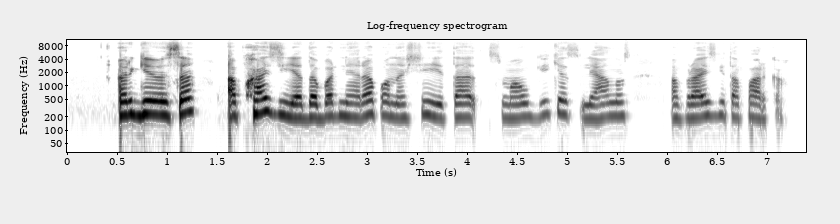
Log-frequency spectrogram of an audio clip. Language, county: Lithuanian, Kaunas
